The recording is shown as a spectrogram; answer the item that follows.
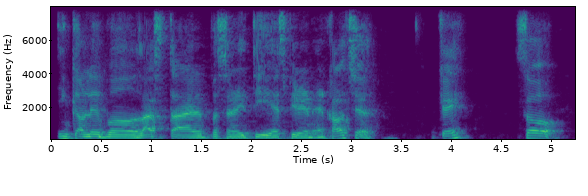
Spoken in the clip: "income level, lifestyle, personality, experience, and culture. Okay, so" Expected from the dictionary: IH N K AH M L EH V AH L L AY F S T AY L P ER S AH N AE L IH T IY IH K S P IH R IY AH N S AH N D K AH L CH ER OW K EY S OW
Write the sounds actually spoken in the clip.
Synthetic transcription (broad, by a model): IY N K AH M L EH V AH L L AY S T AY L P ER S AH N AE L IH T IY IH K S P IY R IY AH N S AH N K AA L CH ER OW K EY S OW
